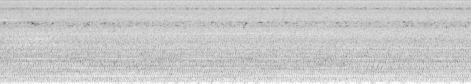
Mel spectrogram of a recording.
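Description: Supermarket refrigeration compressor rack running: a loud, steady machine hum with a strong low drone.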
